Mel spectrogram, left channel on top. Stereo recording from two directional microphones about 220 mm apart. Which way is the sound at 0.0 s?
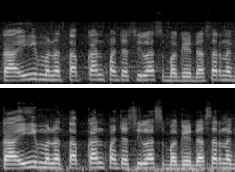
30° right (ahead or behind).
